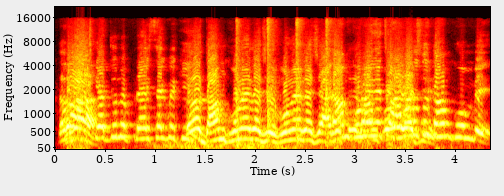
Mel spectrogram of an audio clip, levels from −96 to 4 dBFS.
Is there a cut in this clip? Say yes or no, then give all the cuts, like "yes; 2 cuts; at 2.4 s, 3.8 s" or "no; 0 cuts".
no; 0 cuts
